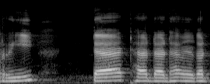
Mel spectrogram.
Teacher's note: यानी ट मूर्धा से बोला जाता है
